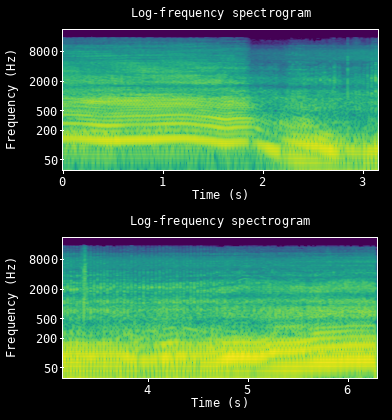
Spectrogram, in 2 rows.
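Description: Off-road 4x4 buggy's engine revving hard as it climbs a grassy slope, wheels throwing dirt. About two seconds in the engine note drops suddenly, then it picks up again and rises and falls as the buggy pulls on up the hill.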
